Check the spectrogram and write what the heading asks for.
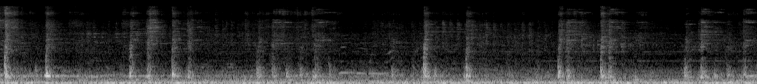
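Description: Freight train of boxcars rolling past close by: a steady low rumble with irregular clanks and clicks from the wheels and couplings.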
